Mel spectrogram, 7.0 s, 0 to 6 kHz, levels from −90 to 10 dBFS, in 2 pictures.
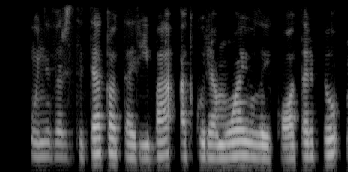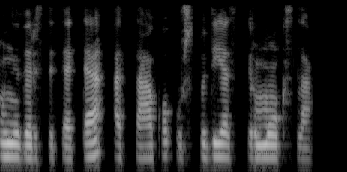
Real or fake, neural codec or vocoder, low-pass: real; none; 5.4 kHz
